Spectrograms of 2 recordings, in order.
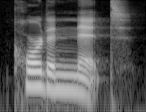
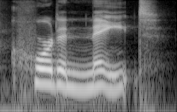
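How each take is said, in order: First: The last syllable has a short I vowel. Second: The last syllable has a long A vowel. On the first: It is used as a noun. "more like a short I sound" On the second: It is used as a verb. "as a verb, coordinate, long A"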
